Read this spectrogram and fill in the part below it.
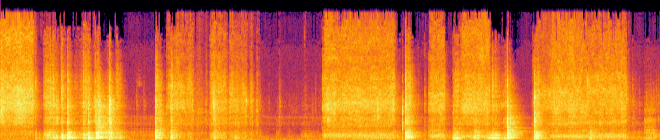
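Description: Brake cleaner hisses out of an aerosol can in bursts onto Ford Ranger window regulator parts to strip old grease, close and loud, with short pauses and rubbing scrapes between sprays.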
